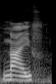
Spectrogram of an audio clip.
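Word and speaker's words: knife: कैट pen, book, नाइफ। नाइफ में है ना के साइलेंट है। एन आई एफ ई नाइफ। प्रोनंस pronunciation में एन आई एफ ई नाइफ कर रहे हैं और आगे के लगा रहे हैं ना।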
